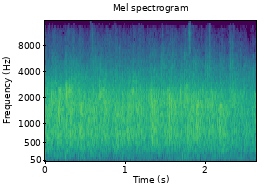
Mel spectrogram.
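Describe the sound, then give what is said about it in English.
Steady applause from an audience honoring a graduate during a Sunday morning graduation recognition: dense, even clapping that holds a constant, fairly loud level for the whole stretch, with no voices above it. “When we say your name and you're done and your parents have taken pictures, you can step on out, give him a hand.”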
